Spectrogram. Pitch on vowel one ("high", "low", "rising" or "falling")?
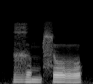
low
